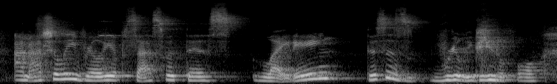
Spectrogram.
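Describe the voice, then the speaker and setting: A woman talks fairly slowly while noticeable background noise and audible room echo fill the recording. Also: medium pitch for a woman, ordinary pitch variation. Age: 30s. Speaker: lifestyle vlogger. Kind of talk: casual vlog. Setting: lofted rental apartment. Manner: whispering. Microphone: echo in the room.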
